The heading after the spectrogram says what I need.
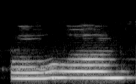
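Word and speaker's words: ॐ: হবে আমরা জানি এখানে ওম আছে তাই না ওম উচ্চারণ করার পদ্ধতি কি প্রথমে অ তারপরে উত তারপরে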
